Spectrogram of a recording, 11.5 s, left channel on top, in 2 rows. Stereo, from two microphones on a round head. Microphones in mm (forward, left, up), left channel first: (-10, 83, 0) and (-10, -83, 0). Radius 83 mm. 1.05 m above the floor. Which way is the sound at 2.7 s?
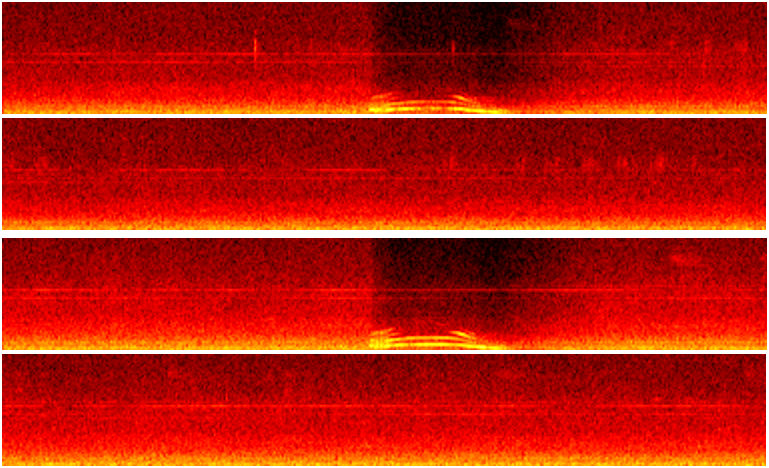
50° right (ahead or behind).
